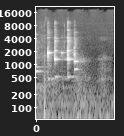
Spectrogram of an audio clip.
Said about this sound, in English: Yeah. And so I know, like I said, my phone will go off. You're like, no one's gonna call you this early in the morning. Right. And here we are.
